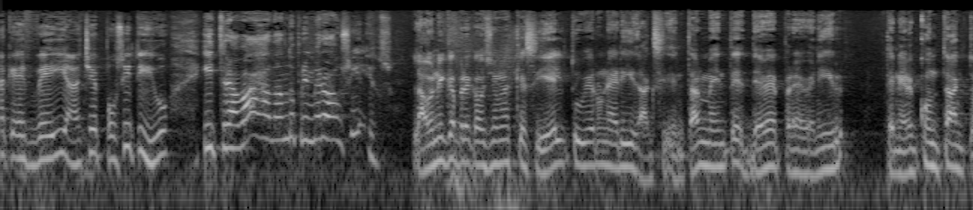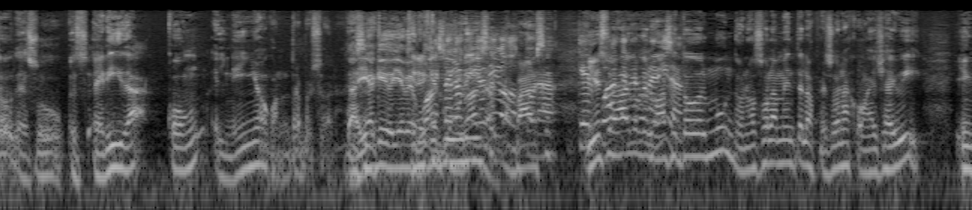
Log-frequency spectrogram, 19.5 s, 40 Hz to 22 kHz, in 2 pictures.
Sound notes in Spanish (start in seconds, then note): 15.3 Hablan al unísono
